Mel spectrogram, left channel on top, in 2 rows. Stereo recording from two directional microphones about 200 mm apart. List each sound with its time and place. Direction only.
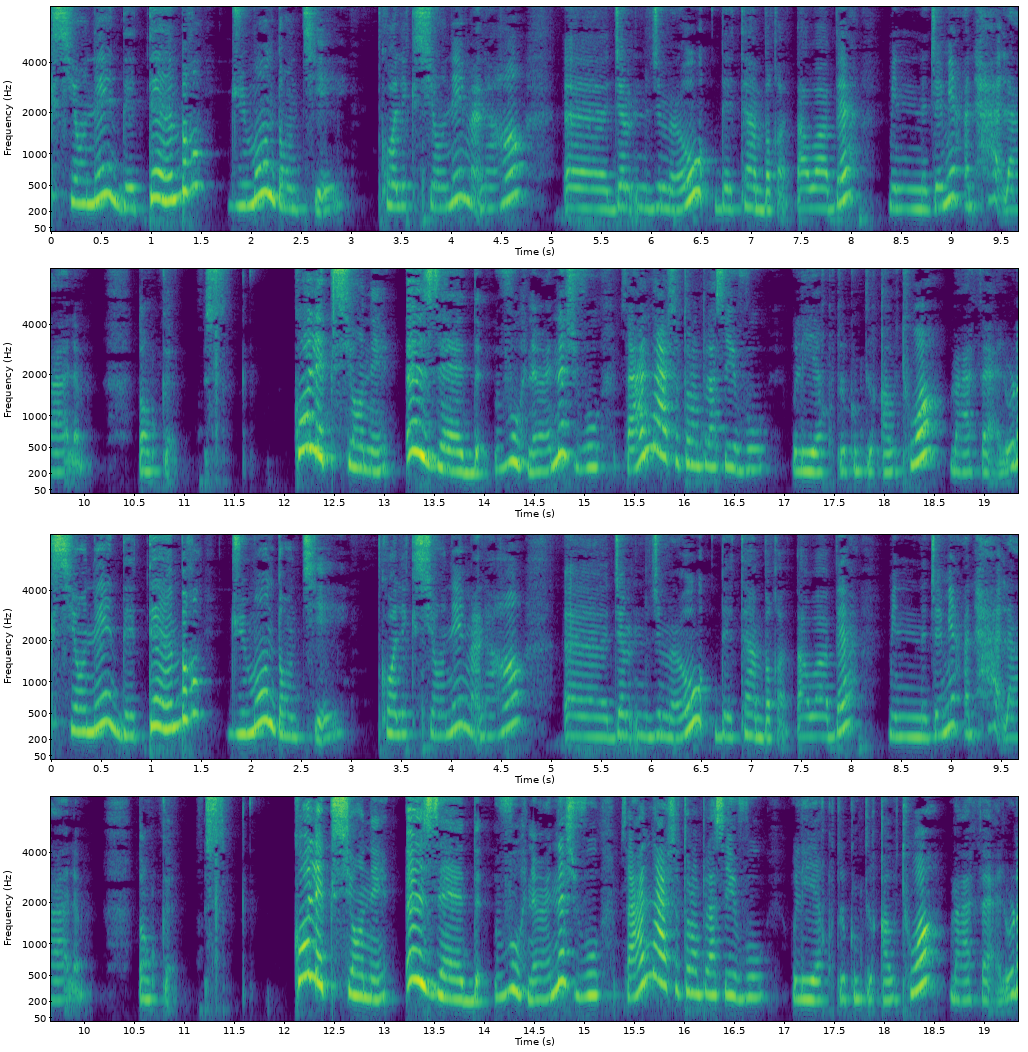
0.1 s a woman's voice: 30° right (ahead or behind)
12.1 s a woman's voice: 40° right (ahead or behind)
